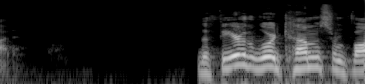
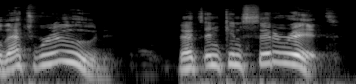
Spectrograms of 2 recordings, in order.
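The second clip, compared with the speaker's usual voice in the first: ordinary talk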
